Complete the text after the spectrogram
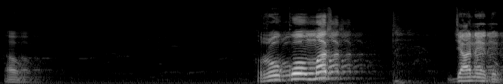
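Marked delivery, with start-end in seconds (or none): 2.6-5.0 "रोको मत" rising and loud, pause, then "जाने दो"; group रोको with मत, break, then drop on जाने दो; loud lift on मत, long pause after it. Shown as a demonstration. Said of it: "सुनो तो शब्द ल".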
